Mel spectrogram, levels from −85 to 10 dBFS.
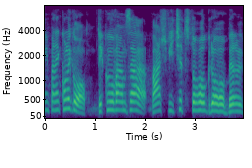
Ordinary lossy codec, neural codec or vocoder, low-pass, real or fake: none; vocoder, 22.05 kHz, 80 mel bands, HiFi-GAN; 7.2 kHz; fake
